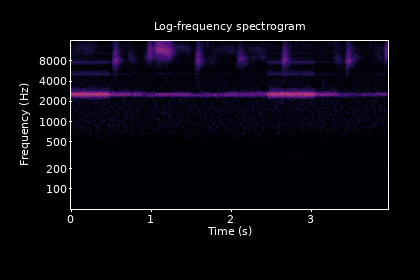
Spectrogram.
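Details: Summer-night crickets chirping in grass in Bulgaria, captured with a surround microphone: a steady piercing trill, a louder surge midway, and occasional crisp high ticks.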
